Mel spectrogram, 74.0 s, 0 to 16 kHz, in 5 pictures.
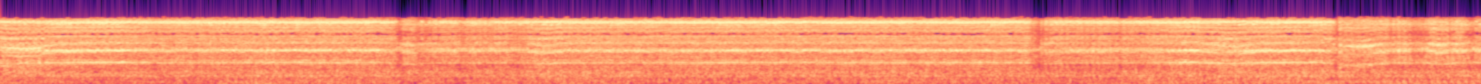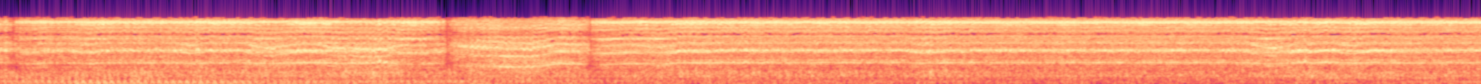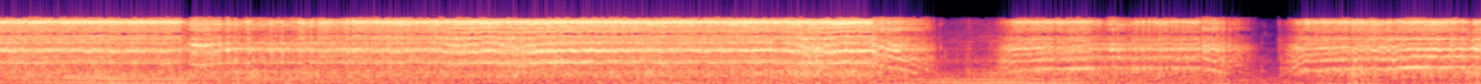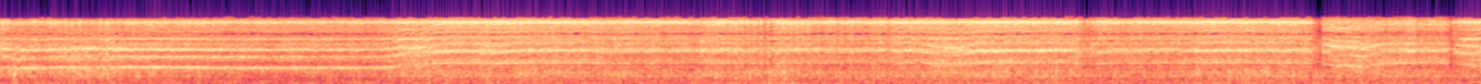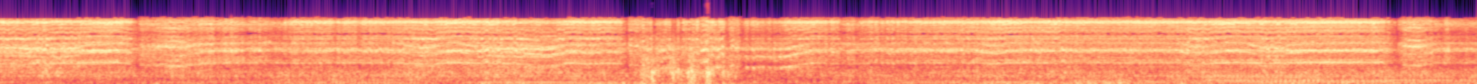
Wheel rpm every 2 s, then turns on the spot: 220, 230, 230, 230, 230, 230, 220, 220, 230, 210, 210, 230, 230, 230, 230, 230, 230, 230, 230, 70, 120, 90, 160, 160, 190, 230, 230, 230, 230, 210, 210, 230, 210, 190, 230, 230, 230.
none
